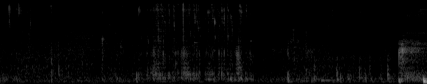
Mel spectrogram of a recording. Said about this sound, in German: Komm, wir trinken schnell noch ein Bier, dann fällt das nicht ja, so auf. Stimmt auch. Prost.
